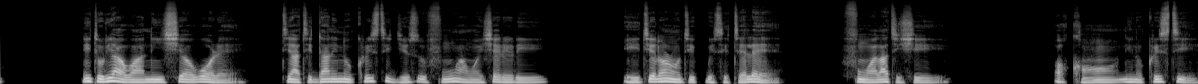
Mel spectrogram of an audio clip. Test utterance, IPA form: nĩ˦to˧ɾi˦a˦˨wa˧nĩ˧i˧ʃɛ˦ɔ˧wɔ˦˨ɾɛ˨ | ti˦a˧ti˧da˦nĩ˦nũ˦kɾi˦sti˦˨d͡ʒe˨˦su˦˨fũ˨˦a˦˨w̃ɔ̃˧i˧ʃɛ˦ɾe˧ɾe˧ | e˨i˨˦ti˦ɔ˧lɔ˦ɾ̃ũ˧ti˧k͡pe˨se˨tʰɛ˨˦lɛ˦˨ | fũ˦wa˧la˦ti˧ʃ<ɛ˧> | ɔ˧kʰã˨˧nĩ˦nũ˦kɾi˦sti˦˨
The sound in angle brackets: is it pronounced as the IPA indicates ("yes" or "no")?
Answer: no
